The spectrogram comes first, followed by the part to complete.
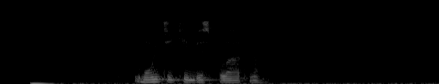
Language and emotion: Russian, neutral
